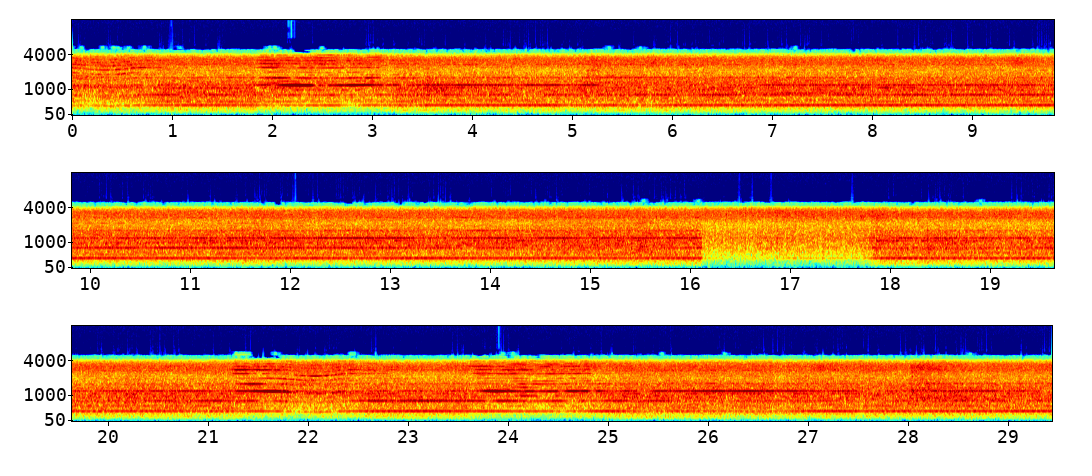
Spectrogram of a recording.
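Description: Woodworking machinery running: a steady motor hum with one held tone, which drops away for about two seconds in the middle and comes back. A few short knocks from the machine's moving parts come near the start and twice later on.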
